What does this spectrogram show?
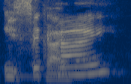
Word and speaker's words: isekai: Ooh, I want to make sure I'm pronouncing this correctly. Is it isekai?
